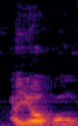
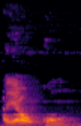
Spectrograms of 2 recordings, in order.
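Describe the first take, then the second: First: It is said as one contracted word. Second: It is said as two separate full words. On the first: The speaker calls it right. "para maganda siya pakinggan" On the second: The speaker calls it wrong. "Pangit pakinggan pag ayaw kong"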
